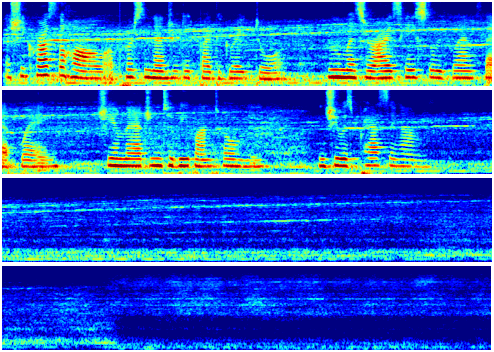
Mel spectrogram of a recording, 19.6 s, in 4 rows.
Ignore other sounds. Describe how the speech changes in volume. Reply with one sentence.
The volume of the speech stays about the same.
